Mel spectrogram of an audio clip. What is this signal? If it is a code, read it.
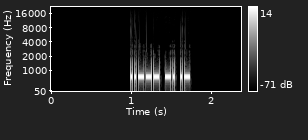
Morse code, heard as a keyed tone, about 50 wpm, 700 Hz. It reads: 2NA
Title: Common Cut Numbers - 3-Digit 50wpm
